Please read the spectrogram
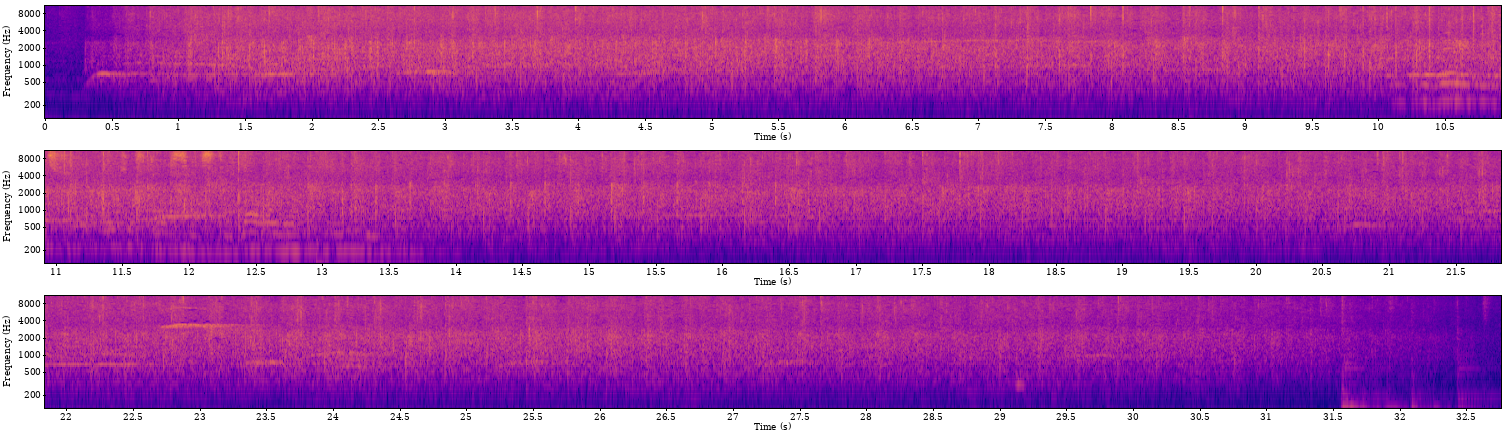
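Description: A large audience applauding in a reverberant church after a piece ends. It breaks out suddenly about half a second in and slowly dies down, with shouts from the crowd and a single short whistle partway through.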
